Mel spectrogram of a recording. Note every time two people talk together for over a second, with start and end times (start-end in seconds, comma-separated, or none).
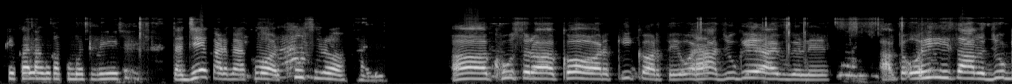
none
